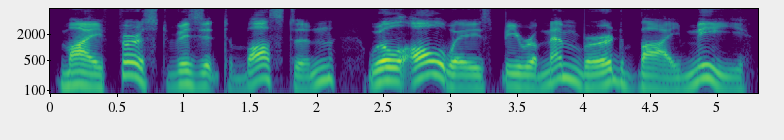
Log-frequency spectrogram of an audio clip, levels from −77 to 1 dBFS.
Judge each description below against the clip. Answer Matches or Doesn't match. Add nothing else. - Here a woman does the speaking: Doesn't match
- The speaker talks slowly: Matches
